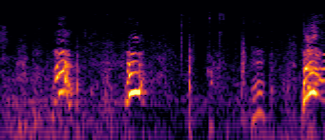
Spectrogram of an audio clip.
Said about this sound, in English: The delighted barks of Freckles the dog.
